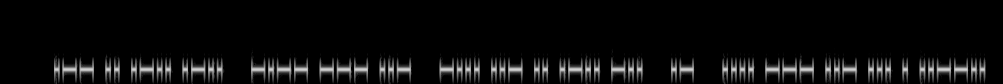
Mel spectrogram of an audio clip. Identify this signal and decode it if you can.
Morse code, heard as a keyed tone, about 28 wpm, 700 Hz. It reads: WILL YOU BUILD A HOUSE?
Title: Sentences from Top 1000 Words - Review Part 1 - 28wpm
